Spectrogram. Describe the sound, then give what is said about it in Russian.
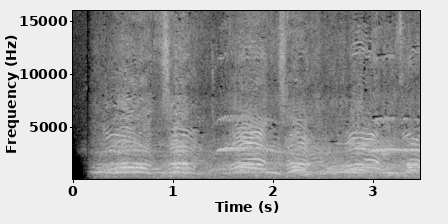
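A large crowd of protesters in Armenia shouts and yells together in loud, overlapping waves while trying to storm government buildings, a dense, agitated roar of many voices with no pauses. “Позже протестующие попытались взять штурмом здания правительства.”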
